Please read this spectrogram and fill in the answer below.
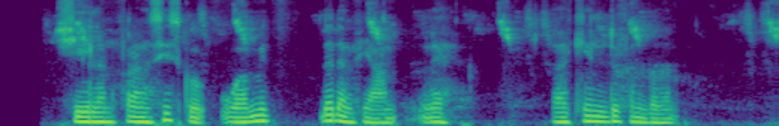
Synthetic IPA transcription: ʃiːlɐnfɾɐnsiskʰɔwɑːmɪd̪̚ | dɐɗɐnfiːʕɑnlɛh | laːkʰɪnd̪ʊfɐnbɐðɐn

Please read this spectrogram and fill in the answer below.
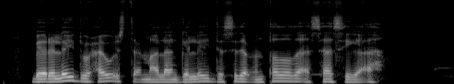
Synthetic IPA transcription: bɛːɾɐlɛjd̪wɑħɑjʊʔɪst̪ʰɪʕmaːlaːŋɡɐlːɛjd̪ɐsɪðɐʕʊnt̪ʰɐðɔːðɐʔɐ̰saːsɪɣɐ̰ʔɐh

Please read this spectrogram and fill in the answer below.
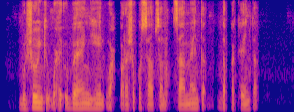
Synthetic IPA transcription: bʊlʃɔːjɪŋkʰɐwɑħɑjʔʊbaːɦɐnjɪɦiːnwɑ̰ħb̥ɐɾɐʃɔkʰʊsaːbsɐnsaːmɛjnt̪ʰɐd̪ɐb̚kʰɐkʰɛjnt̪ʰɐ

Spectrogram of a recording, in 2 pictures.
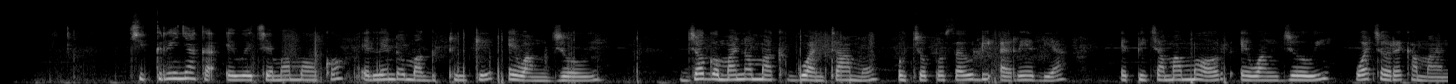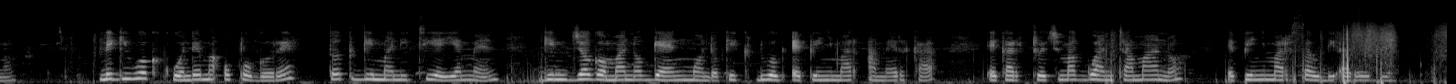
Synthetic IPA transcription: t͡ʃikɾiɲaka̰ʔewet͡ʃemamɔkɔelɛndɔmaɡtukeːwaŋd͡ʒowi | d͡ʒɔɡɔmanɔmakɡwantamo | ot͡ʃoposaudiʔaɾebia | epit͡ʃamamɔrewaŋd͡ʒowi | wat͡ʃɔɾɛkamanɔ | nɛɡiwokkwondemaʔopoɡoɾet̪ot̪ɡɪmanitʰiejɛmɛnɡɪmd͡ʒɔɡɔmanɔɡɛŋmɔndɔkɪkdwoɡepiɲmaramɛɾɪkaekartwet͡ʃmaɡwantamanɔ | epɪɲmarsaudiʔa̰ɾabia

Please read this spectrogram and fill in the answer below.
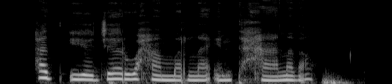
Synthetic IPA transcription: hɐd̪ijɞt͡ʃɛːrwɑħɑːmɐrnaːʔɪmt̪ʰɪ̥ħɑːnɐðɐ̰

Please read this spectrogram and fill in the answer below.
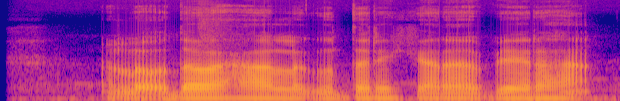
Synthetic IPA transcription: lɔːd̪ɐβɑħalɐɣʊd̪ɐɾɪkʰɐɾa̰ːbɛːɾɐɦɐ̰

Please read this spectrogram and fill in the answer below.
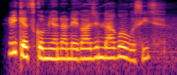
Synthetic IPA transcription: ɾiketskomjandaneɡad͡ʒinlaːɡoɡosit͡ʃʰ

